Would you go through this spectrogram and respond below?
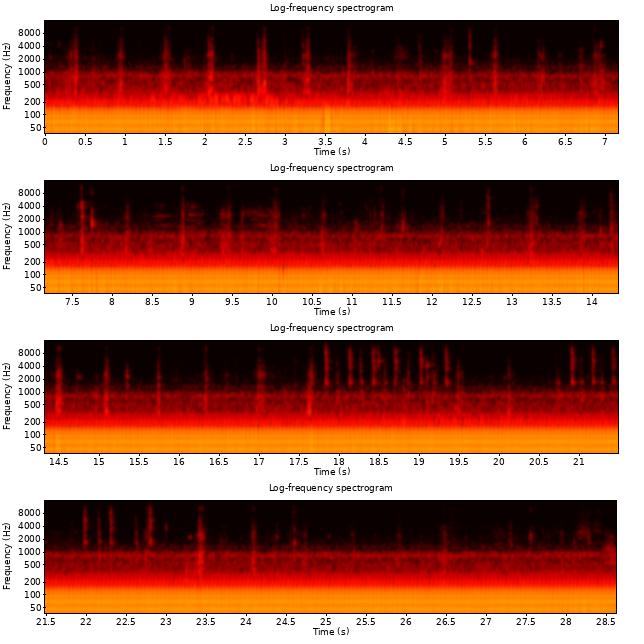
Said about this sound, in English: I sound like a horse when I'm eating.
